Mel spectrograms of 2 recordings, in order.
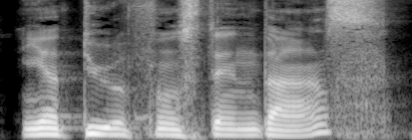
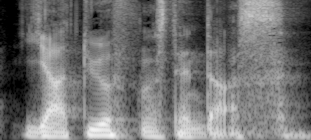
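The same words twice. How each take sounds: First: It is said in a marked, expressive tone. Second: It is said in a plain, neutral tone.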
